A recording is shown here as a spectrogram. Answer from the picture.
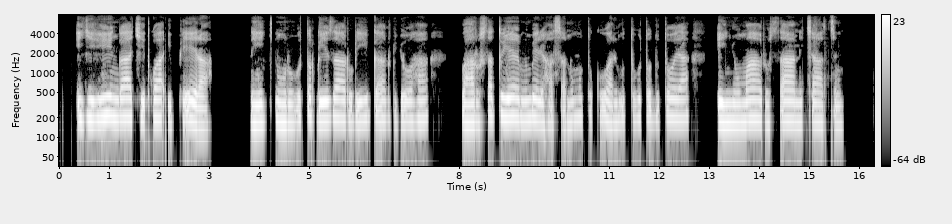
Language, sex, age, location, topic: Kinyarwanda, female, 25-35, Musanze, agriculture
